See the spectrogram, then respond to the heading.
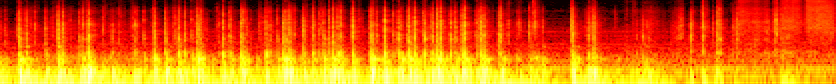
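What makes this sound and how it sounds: Fingertips and long natural nails tap on a solid, dark brown genuine leather book cover with raised spine bands. The taps come as a fast, irregular patter of soft, dull, low thuds with short clicky edges and almost no ring. They thin out and grow quieter toward the end.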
